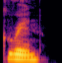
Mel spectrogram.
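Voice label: "grin", British English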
